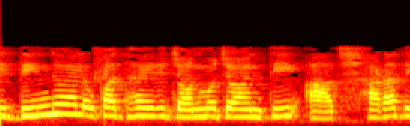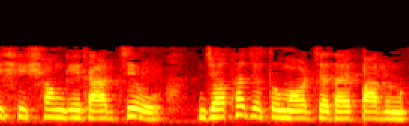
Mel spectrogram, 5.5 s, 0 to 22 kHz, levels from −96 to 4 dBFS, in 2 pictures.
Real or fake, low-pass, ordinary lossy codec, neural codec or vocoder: real; 5.4 kHz; none; none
